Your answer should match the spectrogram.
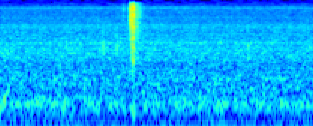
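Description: Quiet room tone with a single short, sharp click a little before one second in.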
